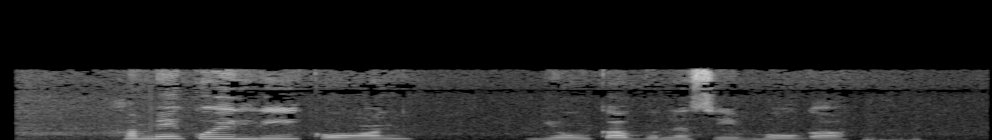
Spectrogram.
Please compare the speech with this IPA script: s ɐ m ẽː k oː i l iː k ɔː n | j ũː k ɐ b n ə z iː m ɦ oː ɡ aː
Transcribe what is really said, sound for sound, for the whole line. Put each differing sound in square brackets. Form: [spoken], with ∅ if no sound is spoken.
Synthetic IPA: [h] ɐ m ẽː k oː i l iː k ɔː n | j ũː k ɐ b n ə [s] iː [b] ɦ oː ɡ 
